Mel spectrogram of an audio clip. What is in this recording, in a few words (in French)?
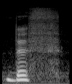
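"boeuf" French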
